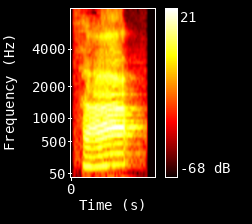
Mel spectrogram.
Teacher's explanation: জিহ্বার আগা উপরের দাঁতের আগায় লাগবে, জিহ্বা এবং দাঁতের ফাঁকে বাতাস বের হবে, এক আলিফ পরিমাণ লম্বা হবে, পাতলা আওয়াজ হবে।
